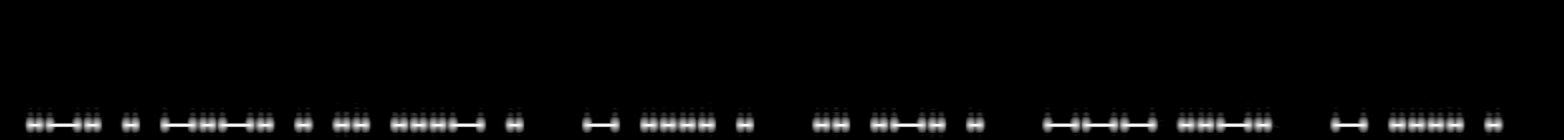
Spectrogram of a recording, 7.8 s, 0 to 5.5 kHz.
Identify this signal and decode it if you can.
Morse code, heard as a keyed tone, about 25 wpm, 600 Hz. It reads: RECEIVE THE IRE OF THE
